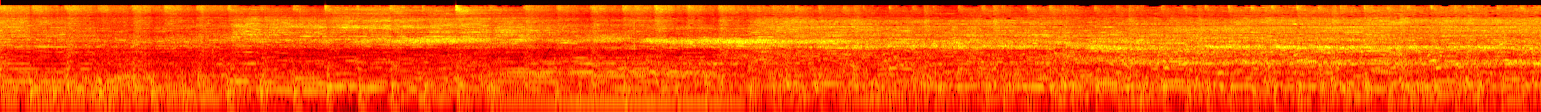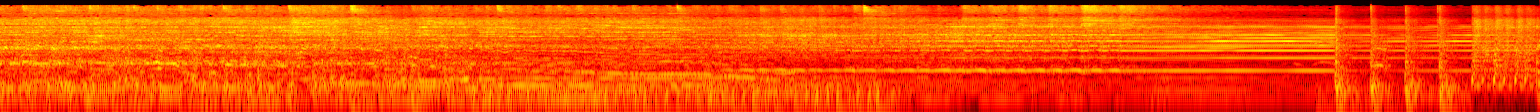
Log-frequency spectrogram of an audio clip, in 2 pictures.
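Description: Live rock band playing loud through amplifiers: electric guitar, bass guitar and drum kit. About twenty-four seconds in, the bottom end drops away to a held guitar note, then sharp drum hits come back in near the end.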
